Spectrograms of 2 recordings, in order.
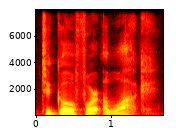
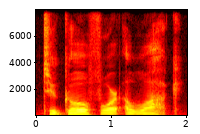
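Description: No difference in how they are said.

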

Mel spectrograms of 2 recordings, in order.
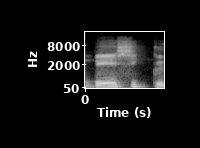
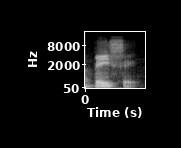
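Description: First: It is said with Japanese katakana pronunciation. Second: It is said with English pronunciation. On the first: "カタカナでベーシックって言ったりしますけれども" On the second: "英語の発音としてはBasic"

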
